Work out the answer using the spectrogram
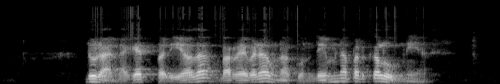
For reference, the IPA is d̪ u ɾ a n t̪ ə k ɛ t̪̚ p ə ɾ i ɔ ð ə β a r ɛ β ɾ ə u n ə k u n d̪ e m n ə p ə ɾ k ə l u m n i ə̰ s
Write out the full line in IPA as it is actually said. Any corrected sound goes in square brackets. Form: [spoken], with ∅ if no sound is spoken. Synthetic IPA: d̪ u ɾ a n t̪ ə k ɛ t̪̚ p ə ɾ i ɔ ð ə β a r ɛ β ɾ ə u n ə k u n d̪ e m n ə p ə ɾ k ə l u m n i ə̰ s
